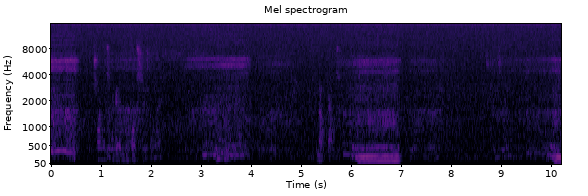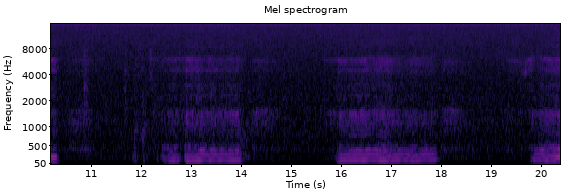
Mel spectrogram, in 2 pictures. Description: My Roty snoring his little head off and chasing sheep lol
